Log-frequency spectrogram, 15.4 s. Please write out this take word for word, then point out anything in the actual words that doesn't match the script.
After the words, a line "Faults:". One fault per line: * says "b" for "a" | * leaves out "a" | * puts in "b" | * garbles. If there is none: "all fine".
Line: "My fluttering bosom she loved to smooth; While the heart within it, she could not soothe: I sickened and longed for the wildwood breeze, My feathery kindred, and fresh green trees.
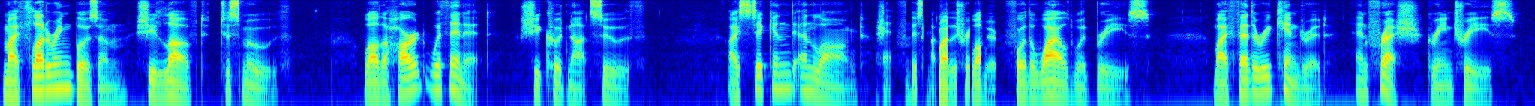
"My fluttering bosom she loved to smooth; While the heart within it, she could not soothe: I sickened and longed [garbled] for the wildwood breeze, My feathery kindred, and fresh green trees.
Faults:
* garbles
